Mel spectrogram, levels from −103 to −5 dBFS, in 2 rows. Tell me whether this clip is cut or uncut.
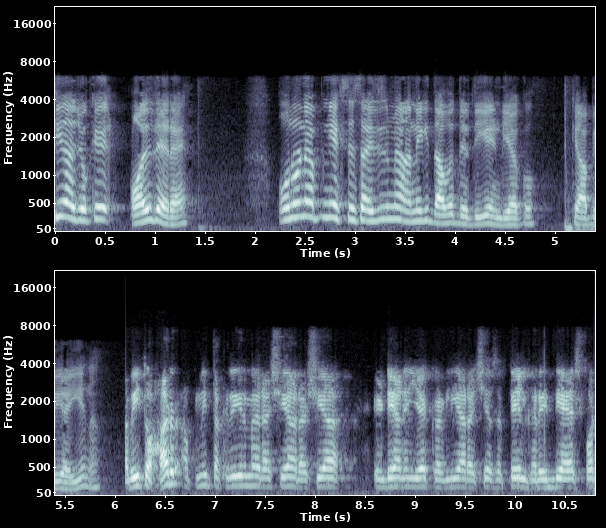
cut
